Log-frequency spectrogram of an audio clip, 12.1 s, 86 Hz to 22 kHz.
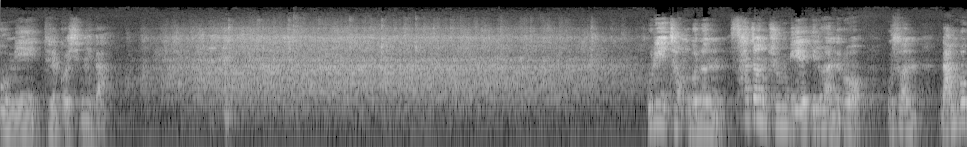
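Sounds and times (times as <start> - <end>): audience applauding: 1.6 - 8.6.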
